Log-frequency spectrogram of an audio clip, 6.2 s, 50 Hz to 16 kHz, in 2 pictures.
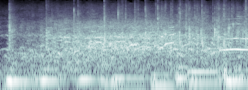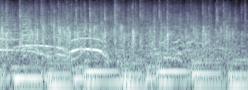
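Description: Comedy show audience at a 1999 stand-up set clapping and murmuring in a dense, continuous wash of applause, with faint chatter mixed in.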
